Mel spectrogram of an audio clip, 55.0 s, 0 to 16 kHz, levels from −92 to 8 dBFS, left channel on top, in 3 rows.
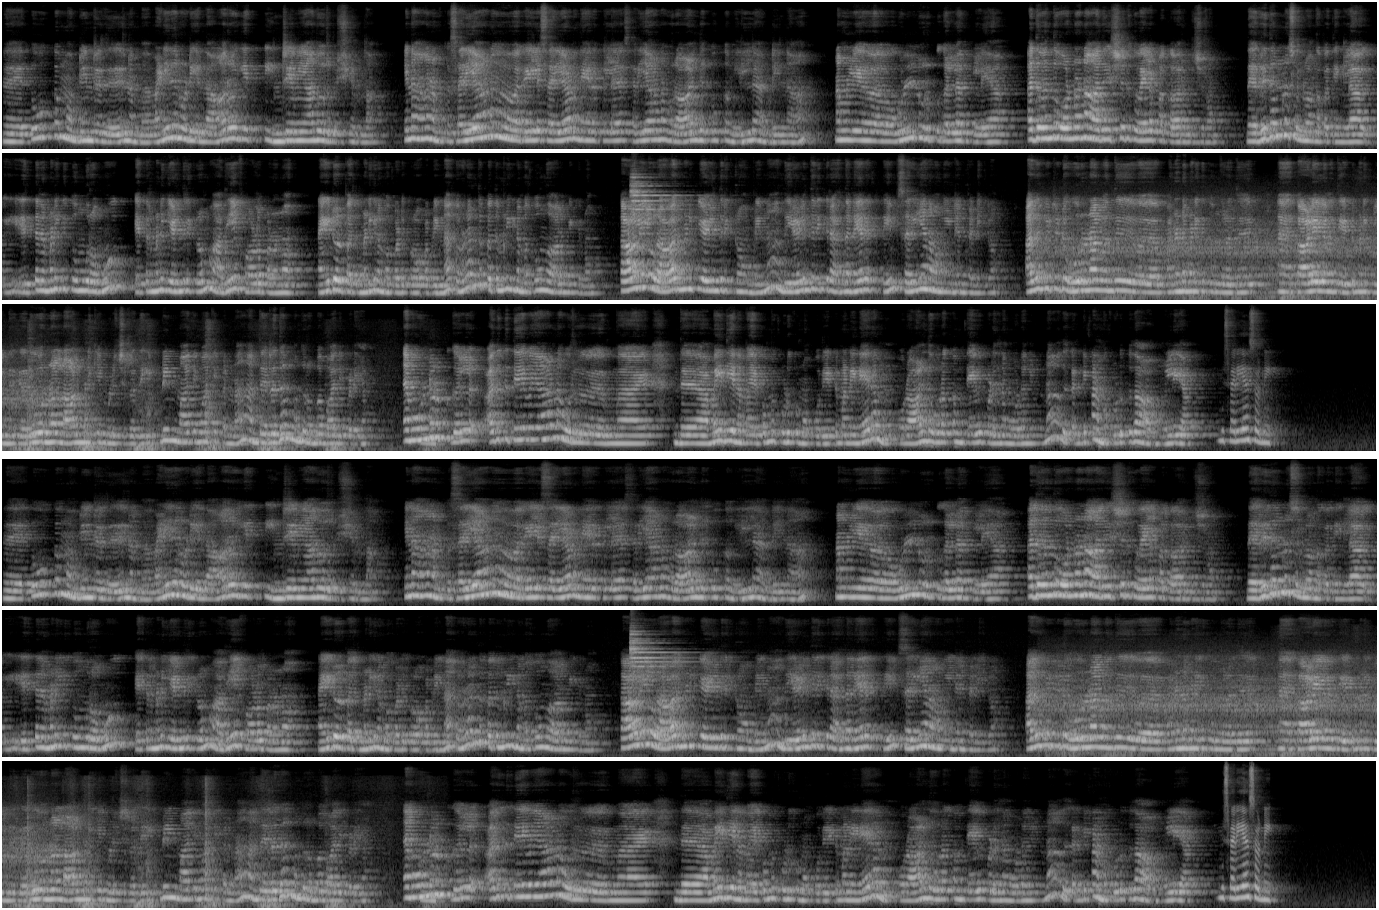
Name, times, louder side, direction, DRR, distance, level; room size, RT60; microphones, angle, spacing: voice 1, 0.0-5.0 5.4-10.7 11.1-13.3 13.7-16.2 16.6-22.2 22.5-26.2 26.6-31.6 32.0-35.0 35.3-41.5 42.0-52.5, left 1 dB, 65° left, -3 dB, 1.7 m, -26 dB
sound 1, 26.7-27.7, right 2 dB, 80° right, 3.8 m, -28 dB
sound 2, 32.1-37.4, right 1 dB, 10° right, 1.0 m, -41 dB
sound 3, 35.3-36.1 36.3-40.6 40.9-42.6, equal, 60° right, 2.4 m, -41 dB
voice 2, 52.9-53.6, right 4 dB, 35° right, 13 dB, 0.4 m, -28 dB
11.5 x 4.6 x 7.8 m, 0.90 s
head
